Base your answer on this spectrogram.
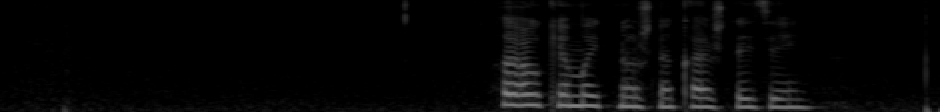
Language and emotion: Russian, neutral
